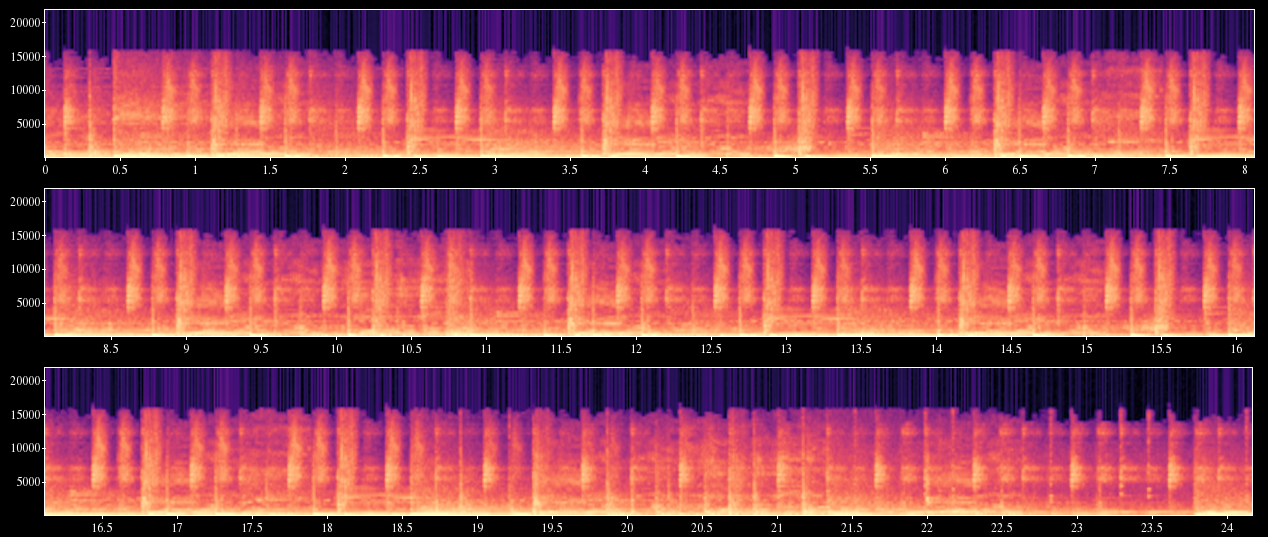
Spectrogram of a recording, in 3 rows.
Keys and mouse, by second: 0.2 KP_2, 0.3 Return, 0.7 click, 1.0 v, 1.1 click, 1.3 ctrl+click, 22.0 click, 24.1 KP_1.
